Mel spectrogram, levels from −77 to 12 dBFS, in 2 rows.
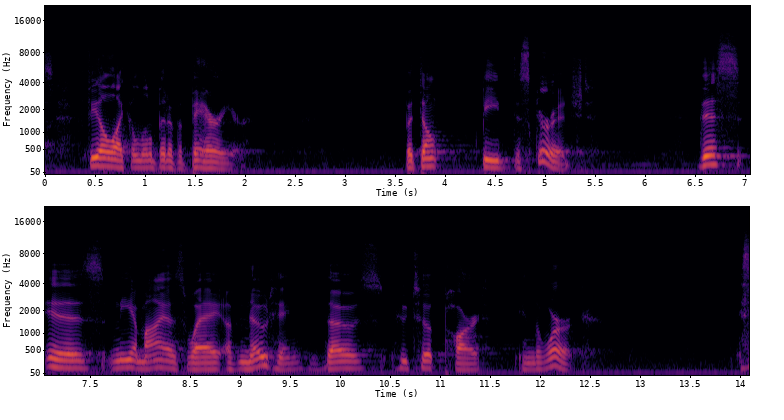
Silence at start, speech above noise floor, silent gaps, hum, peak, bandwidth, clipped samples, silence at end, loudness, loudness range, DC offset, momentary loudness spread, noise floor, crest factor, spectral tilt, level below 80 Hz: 0 s; 30 dB; none; none; -14 dBFS; 12.5 kHz; under 0.1%; 0 s; -31 LUFS; 5 LU; under 0.1%; 14 LU; -61 dBFS; 20 dB; -7 dB/octave; -60 dBFS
